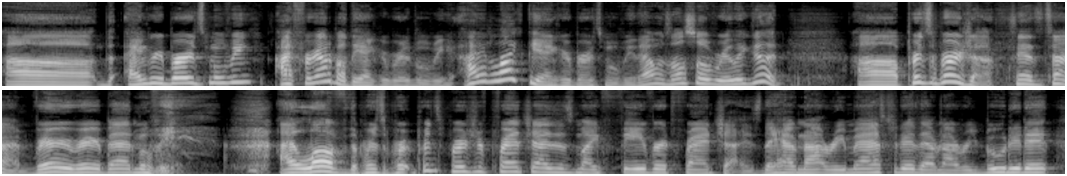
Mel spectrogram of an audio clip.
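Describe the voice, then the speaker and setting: A man's voice: fairly high pitch, big pitch swings, fast talker, pushed and bright. A man hosting a casual opinion video, rambling conversationally and thinking aloud with emphatic points. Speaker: video host giving opinions. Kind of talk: casual rant commentary on video game films.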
